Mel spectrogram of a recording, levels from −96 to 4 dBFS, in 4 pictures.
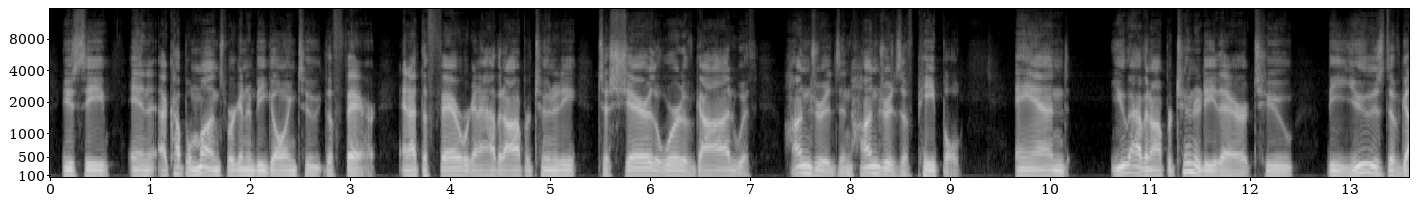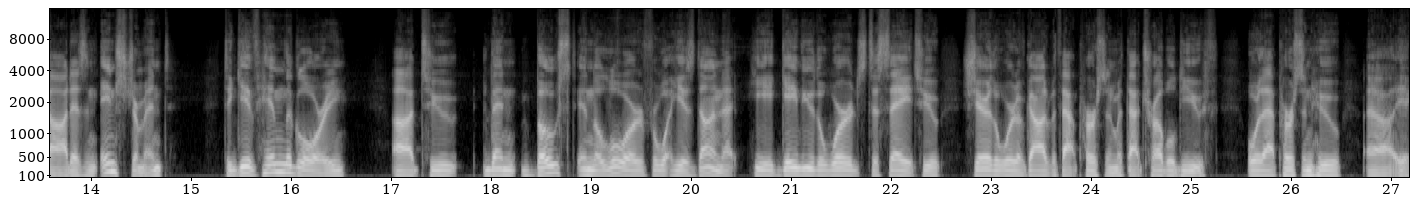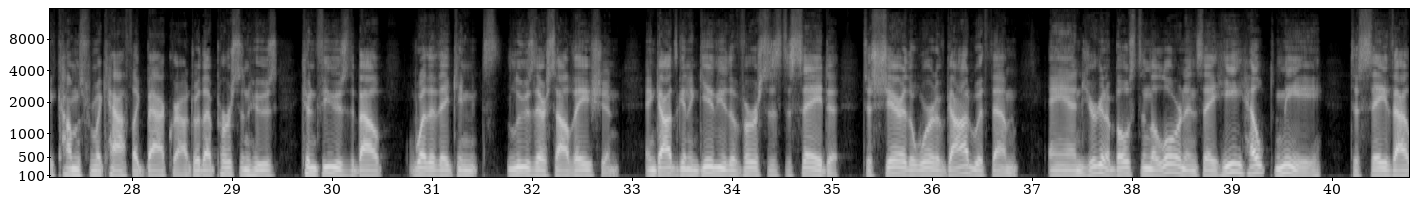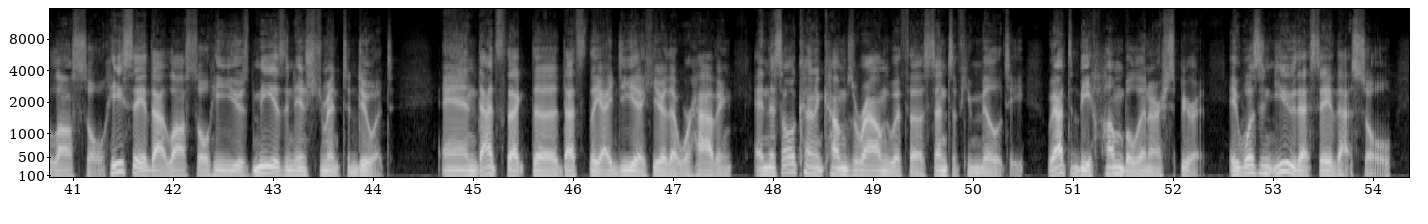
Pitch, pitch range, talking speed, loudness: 110 Hz, 100-125 Hz, 215 wpm, -20 LUFS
